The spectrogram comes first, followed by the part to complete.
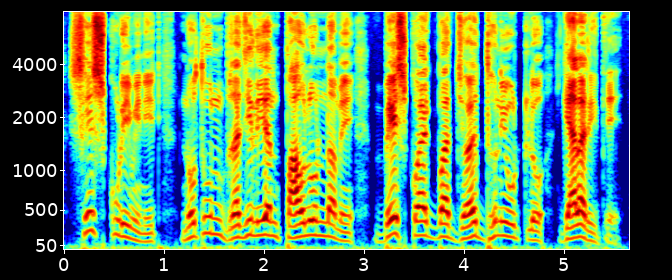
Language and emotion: Bengali, neutral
